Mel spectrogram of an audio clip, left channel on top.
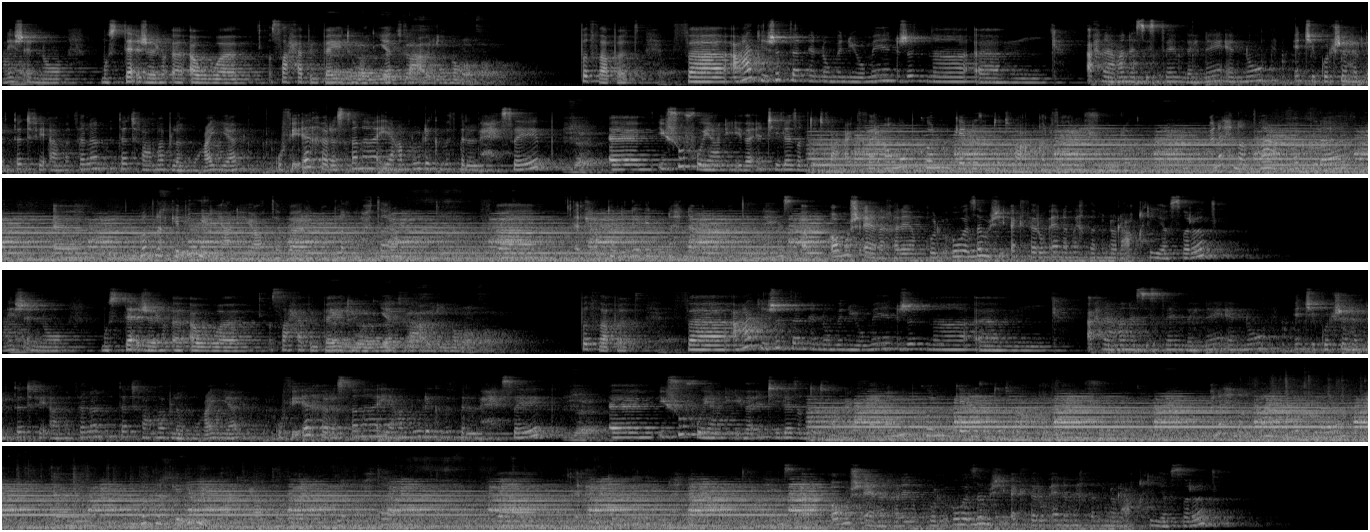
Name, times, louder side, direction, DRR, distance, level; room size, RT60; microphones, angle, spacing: voice 1, 0.0-4.6 5.8-12.6 12.9-16.1 16.4-25.0 25.7-27.1 27.8-39.4, left 3 dB, 35° left, 6 dB, 0.8 m, -33 dB
voice 2, 3.2-5.0 6.5-6.6 19.2-19.5 25.2-25.9 28.9-29.2 31.8-32.1, left 1 dB, 85° left, -6 dB, 2.7 m, -38 dB
sound 1, 10.9-18.5, left 1 dB, 55° left, 2.9 m, -44 dB
sound 2, 21.7-35.5, right 1 dB, 15° right, 1.1 m, -27 dB
Livestock farm animals working animals, 26.0-38.5, right 1 dB, 75° right, 1.6 m, -40 dB
7.3 x 7.0 x 5.3 m, 1.3 s
head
